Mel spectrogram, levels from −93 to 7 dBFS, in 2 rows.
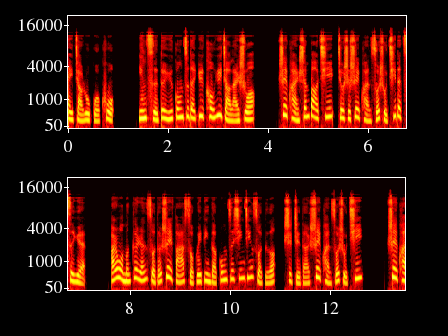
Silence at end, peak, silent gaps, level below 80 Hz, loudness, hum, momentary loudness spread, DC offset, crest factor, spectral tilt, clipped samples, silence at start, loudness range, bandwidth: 0 s; -6 dBFS; 1.02-1.30 s, 3.83-4.11 s, 7.24-7.50 s, 12.76-13.03 s; -64 dBFS; -20 LUFS; none; 7 LU; under 0.1%; 14 dB; -4 dB/octave; under 0.1%; 0 s; 4 LU; 14 kHz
